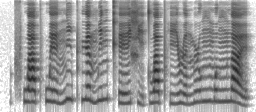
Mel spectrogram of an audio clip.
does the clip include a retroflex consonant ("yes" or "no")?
yes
